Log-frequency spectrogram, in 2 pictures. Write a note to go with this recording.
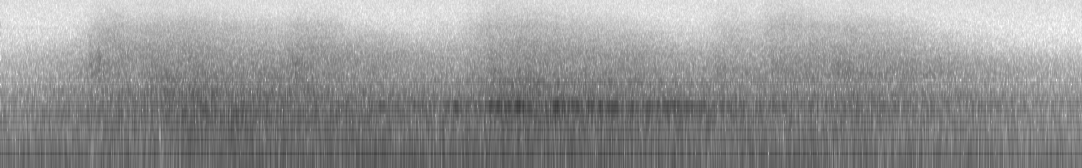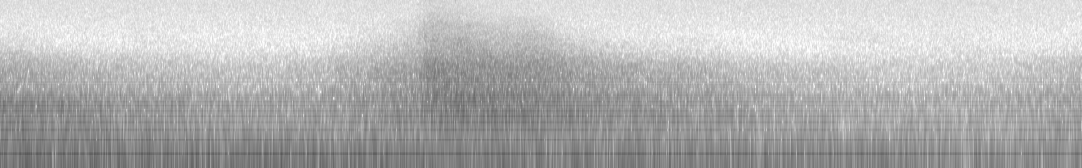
Inside the concrete viaduct overlooking the town of Hayange. The box-girder bridge looks like a large sloping tunnel, in which the noise of the truck is reflected.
